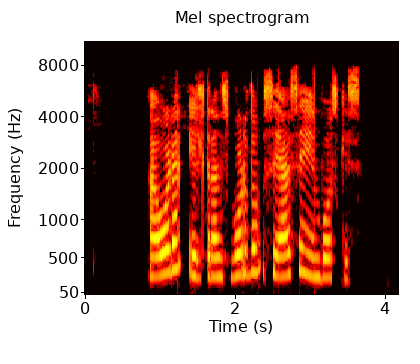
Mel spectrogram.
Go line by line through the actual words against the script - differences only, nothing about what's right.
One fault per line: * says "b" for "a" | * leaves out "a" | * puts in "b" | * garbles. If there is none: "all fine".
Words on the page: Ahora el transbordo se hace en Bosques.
all fine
